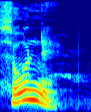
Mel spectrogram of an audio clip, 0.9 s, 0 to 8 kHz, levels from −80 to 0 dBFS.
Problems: constant background noise, continuous background conversations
